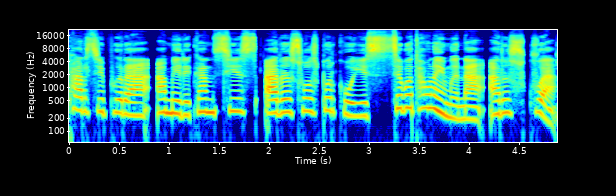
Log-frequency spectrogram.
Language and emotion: Bodo, disgusted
